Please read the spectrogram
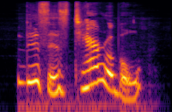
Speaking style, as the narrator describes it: wailed the young prince, ready to weep at his loss

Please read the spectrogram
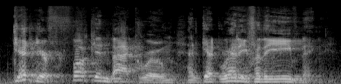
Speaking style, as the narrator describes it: Swearingen roared again

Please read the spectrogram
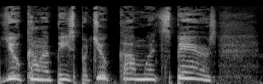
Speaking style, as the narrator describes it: this big fat chick that is just screaming at them

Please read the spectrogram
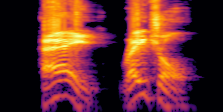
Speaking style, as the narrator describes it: Marco called out

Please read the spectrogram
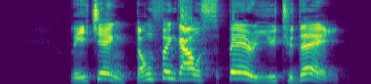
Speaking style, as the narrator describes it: Nezha shouted

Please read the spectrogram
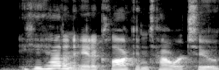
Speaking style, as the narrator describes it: he mumbled

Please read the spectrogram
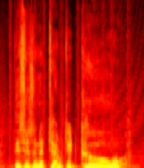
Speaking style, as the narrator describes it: Pine will just bellow out

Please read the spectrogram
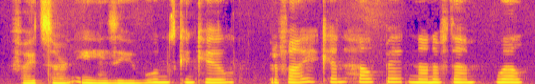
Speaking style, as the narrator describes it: very, very quietly sing

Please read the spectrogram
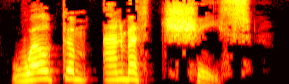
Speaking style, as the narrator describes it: the monster cried

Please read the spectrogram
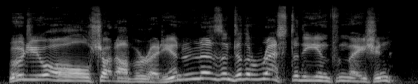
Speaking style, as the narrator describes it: the human council member called out

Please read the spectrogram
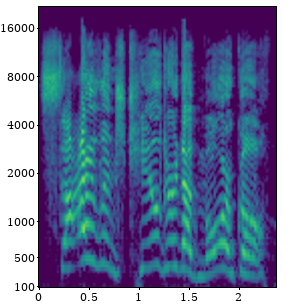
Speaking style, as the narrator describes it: He shouted

